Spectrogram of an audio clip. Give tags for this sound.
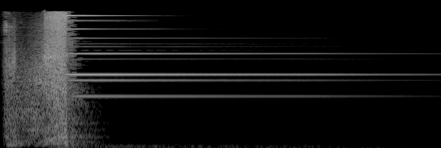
bell chime star

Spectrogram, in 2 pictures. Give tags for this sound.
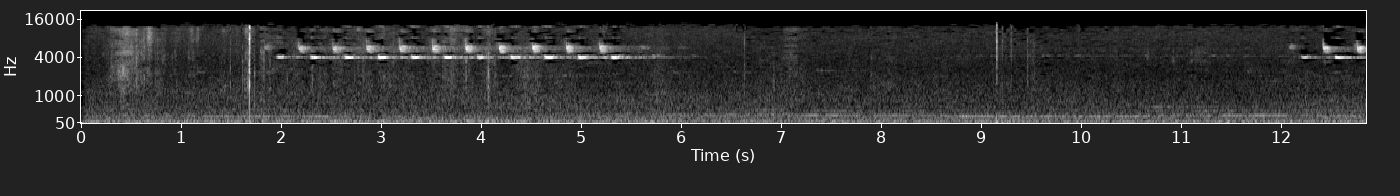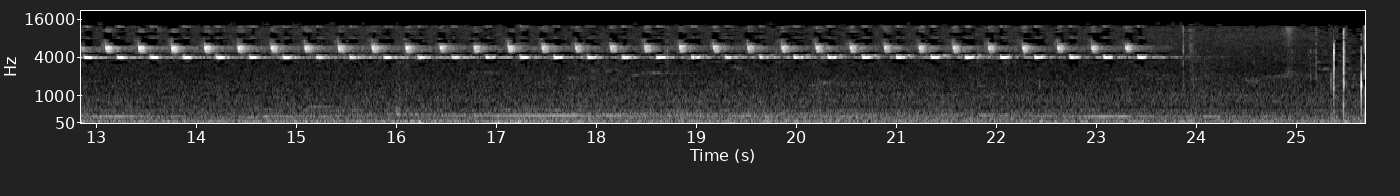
bird bird-song field-recording israel tit

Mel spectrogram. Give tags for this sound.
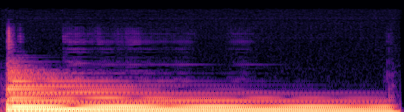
chord electric guitar strum

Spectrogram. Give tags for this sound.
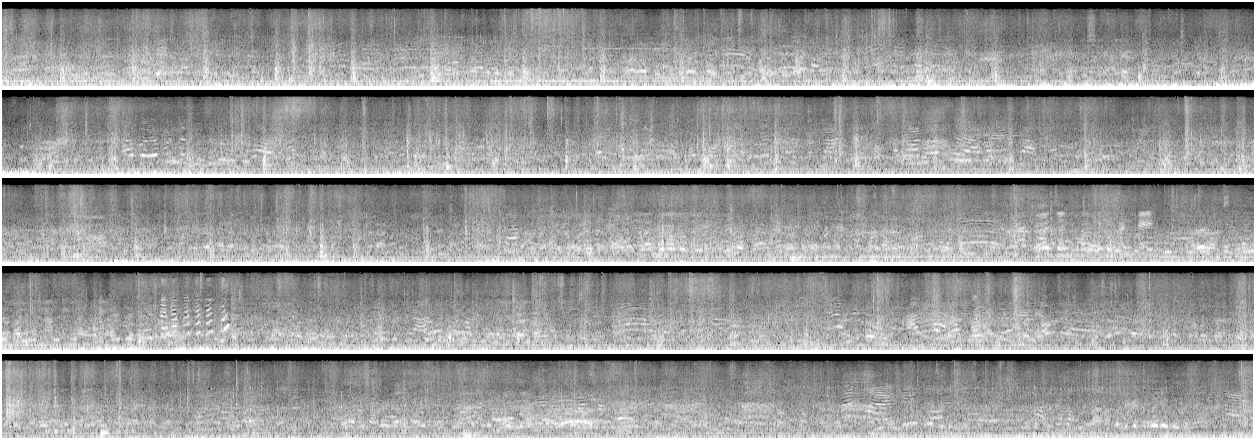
active busy cooler digging ext fish ice India market

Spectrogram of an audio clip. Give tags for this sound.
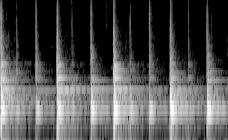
drum bongo percussion

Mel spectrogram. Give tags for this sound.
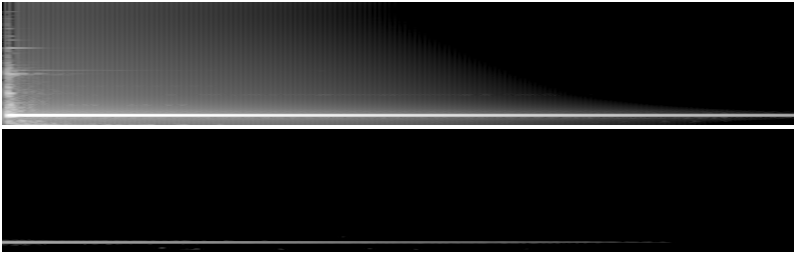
bell celesta chimes keyboard

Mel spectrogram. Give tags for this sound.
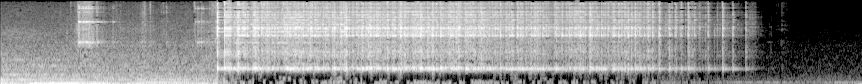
bean falling rain

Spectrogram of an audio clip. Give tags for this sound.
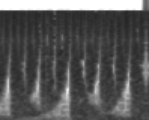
image percussion soundscape synth

